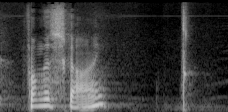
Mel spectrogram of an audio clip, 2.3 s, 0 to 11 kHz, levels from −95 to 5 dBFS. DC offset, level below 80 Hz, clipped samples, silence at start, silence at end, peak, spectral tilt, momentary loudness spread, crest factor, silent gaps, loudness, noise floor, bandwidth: under 0.1%; -52 dBFS; under 0.1%; 0.25 s; 0.4 s; 0 dBFS; -4 dB/octave; 11 LU; 24 dB; none; -22 LUFS; -62 dBFS; 10.5 kHz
